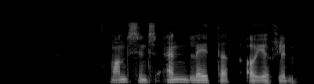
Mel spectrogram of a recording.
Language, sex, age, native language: Icelandic, male, 30-39, Icelandic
